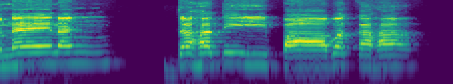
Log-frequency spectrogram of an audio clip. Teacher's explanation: न के ऊपर जो अनुस्वार है उसका उच्चारण भी हमको न ही ले आना है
